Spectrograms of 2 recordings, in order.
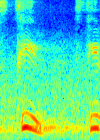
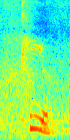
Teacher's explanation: इसमें दंत्य ध्वनियाँ मूर्धन्य हो जाती है, जो दांतों के बीच में जो बोली जाती है, जिनको बोलने पर दांतों का स्पर्श होता है।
